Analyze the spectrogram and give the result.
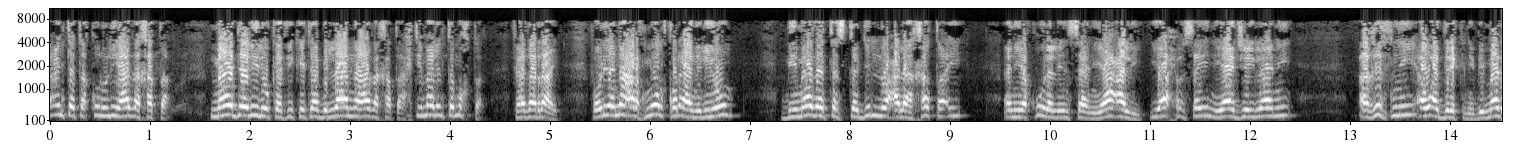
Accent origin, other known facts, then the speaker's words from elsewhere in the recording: Tunisia; أنا سؤالي اليوم عن الذي يقول عندنا في تونس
